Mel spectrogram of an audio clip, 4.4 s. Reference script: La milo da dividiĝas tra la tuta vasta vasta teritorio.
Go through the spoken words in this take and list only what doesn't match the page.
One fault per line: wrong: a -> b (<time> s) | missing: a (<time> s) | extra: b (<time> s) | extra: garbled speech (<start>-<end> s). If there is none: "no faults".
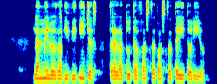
no faults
